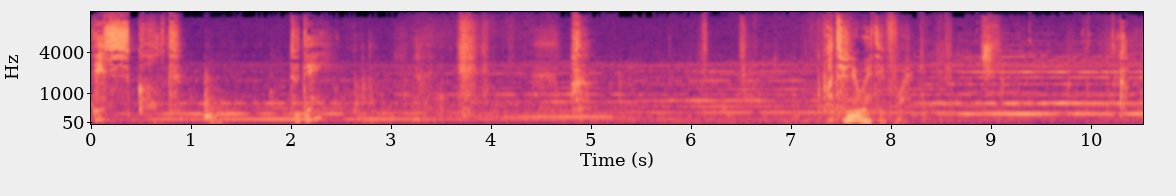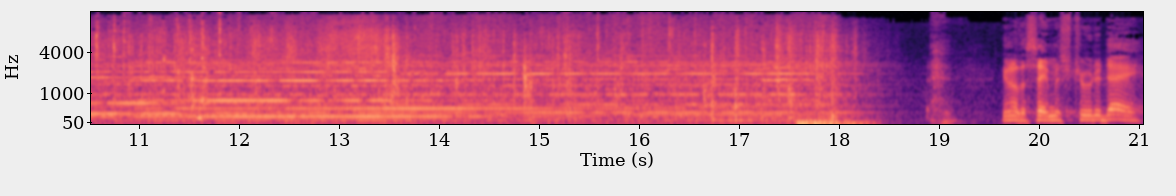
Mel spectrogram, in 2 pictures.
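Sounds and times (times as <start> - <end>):
speech: 0.0 - 1.0, 7.6 - 8.3, 19.8 - 21.0
sustained droning tonal background: 0.0 - 18.6
donkey hooves clip-clopping at a walking pace: 9.8 - 18.2
deep thump: 17.6 - 18.4.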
